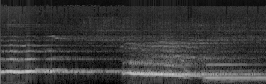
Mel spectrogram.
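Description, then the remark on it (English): A long, mournful whale call rings out with rich harmonic overtones, holding steady before sliding downward into a lower, groaning moan. It is fairly loud and continuous, with no voices. “And that they had to grab the longest film music they could find in the studio, which was some kind of whale song.”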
